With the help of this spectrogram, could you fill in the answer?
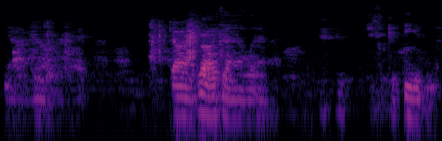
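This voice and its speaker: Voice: deep voice, flat delivery, normal speed. A young vlogger with a goofy, teasing manner who laughs a lot, chatting casually in a home kitchen. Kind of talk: casual joking chat. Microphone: camera mic across the room. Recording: echoey, distant, muffled and noisy.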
